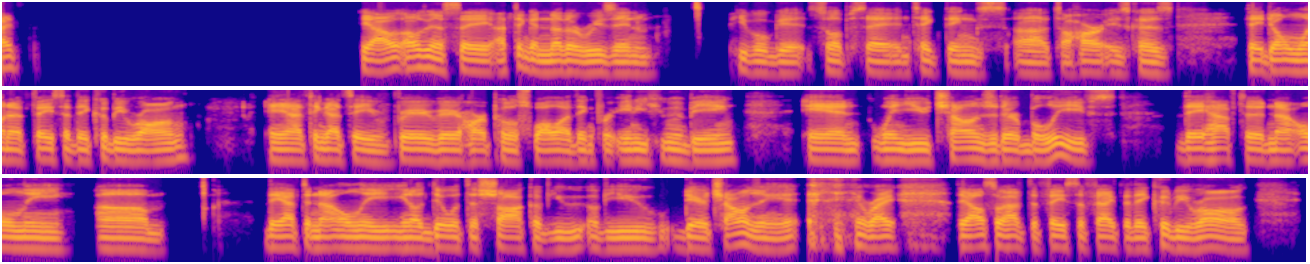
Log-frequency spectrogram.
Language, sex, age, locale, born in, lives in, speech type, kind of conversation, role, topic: English, male, 35-39, en-US, United States, United States, conversation, unstructured, none, Why do people get angry when their beliefs are challenged?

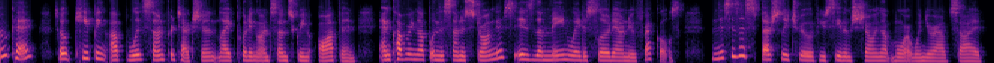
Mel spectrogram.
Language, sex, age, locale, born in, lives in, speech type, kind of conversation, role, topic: English, female, 60-64, en-US, United States, United States, read, expert-assistant, expert, Why do some people have freckles?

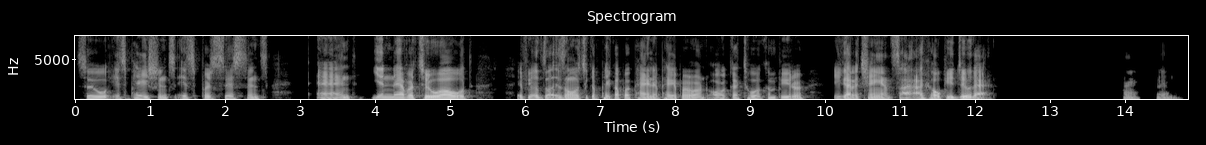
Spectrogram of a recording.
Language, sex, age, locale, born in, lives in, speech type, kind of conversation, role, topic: English, male, 65-69, en-US, United States, United States, conversation, unstructured, none, Which teacher inspired you most, what did they spark in you, and how did it shape you?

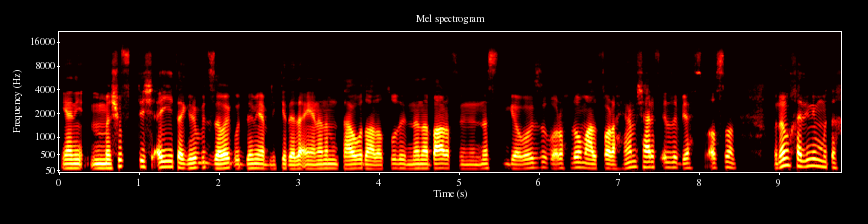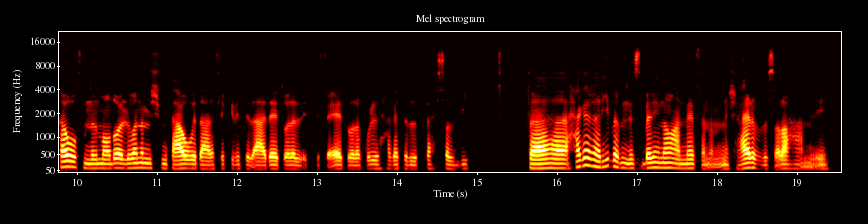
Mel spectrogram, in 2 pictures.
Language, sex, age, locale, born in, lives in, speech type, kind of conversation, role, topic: Arabic, male, 20-24, ar-EG, Egypt, Egypt, conversation, advice, user, إزاي بتقرر تتجوز ولا تفضل أعزب؟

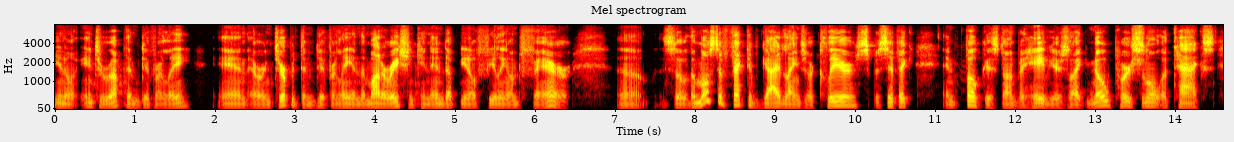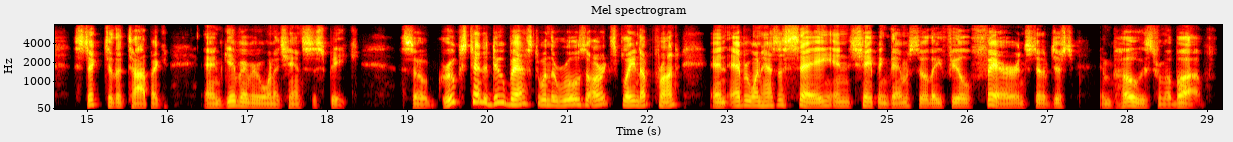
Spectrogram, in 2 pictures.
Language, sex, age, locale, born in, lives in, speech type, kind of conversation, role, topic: English, male, 60-64, en-US, United States, United States, read, expert-assistant, expert, How does social media affect discussing important issues?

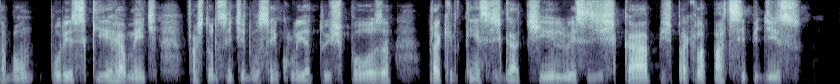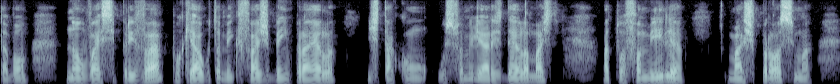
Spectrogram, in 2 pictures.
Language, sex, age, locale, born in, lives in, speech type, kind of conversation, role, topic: Portuguese, male, 40-44, pt-BR, Brazil, Portugal, conversation, advice, advisor, Como posso recusar convites para eventos de que não gosto sem magoar ninguém?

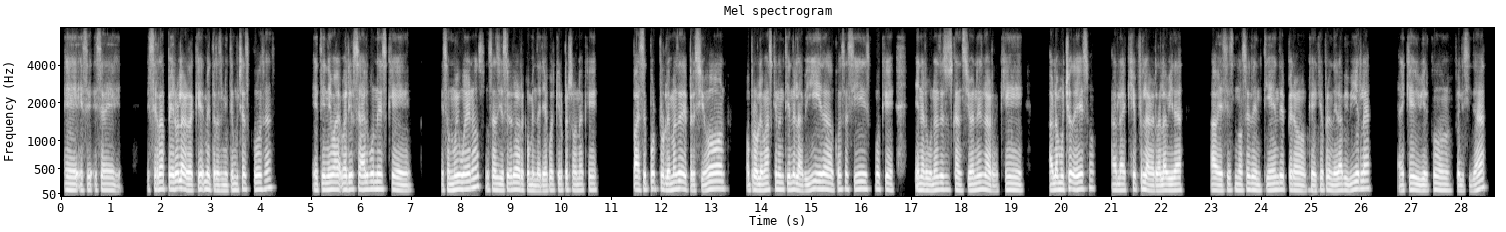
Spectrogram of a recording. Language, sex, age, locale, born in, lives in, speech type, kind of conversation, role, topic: Spanish, male, 20-24, es-MX, Mexico, Mexico, conversation, podcast, guest, ¿Tienes alguna canción que te transporte al pasado?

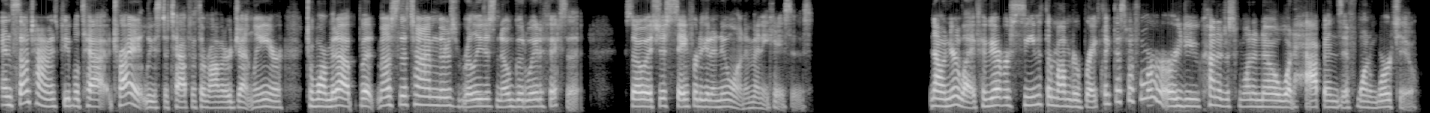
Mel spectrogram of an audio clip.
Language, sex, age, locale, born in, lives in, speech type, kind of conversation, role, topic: English, female, 18-19, en-US, United States, United States, read, expert-assistant, expert, How does a thermometer measure temperature?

